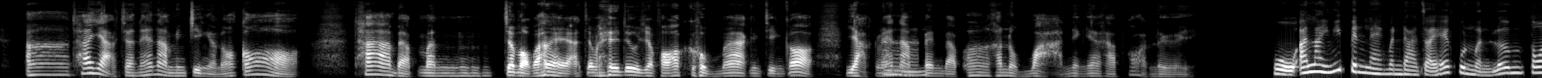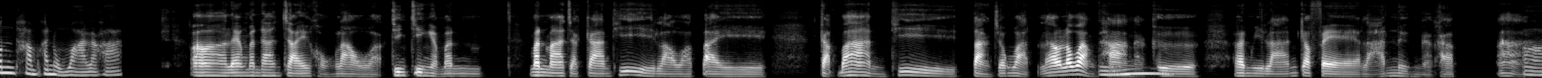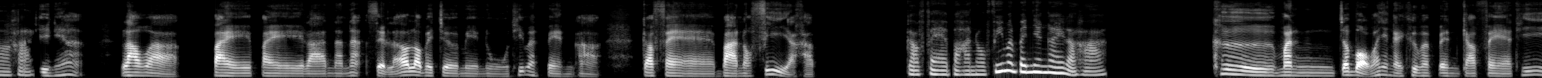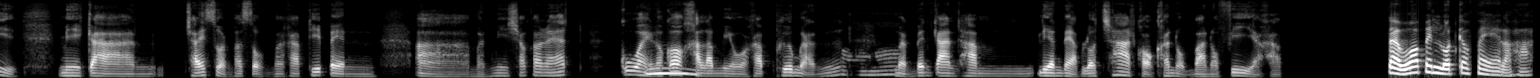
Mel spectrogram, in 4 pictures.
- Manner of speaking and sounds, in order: laughing while speaking: "มัน"; laughing while speaking: "ไงอะ จะไม่ได้ดูเฉพาะกลุ่ม"
- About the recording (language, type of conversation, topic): Thai, podcast, งานอดิเรกอะไรที่คุณอยากแนะนำให้คนอื่นลองทำดู?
